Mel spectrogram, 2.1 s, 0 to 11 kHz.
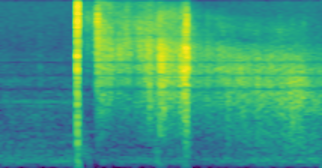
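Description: A single sharp crack from a .17 HMR rifle fired at a rabbit about 175 yards away, followed by a brief echoing tail and faint outdoor rustle.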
